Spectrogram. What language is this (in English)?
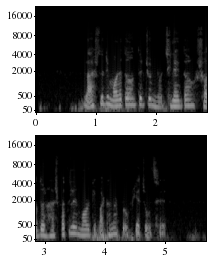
Bangla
